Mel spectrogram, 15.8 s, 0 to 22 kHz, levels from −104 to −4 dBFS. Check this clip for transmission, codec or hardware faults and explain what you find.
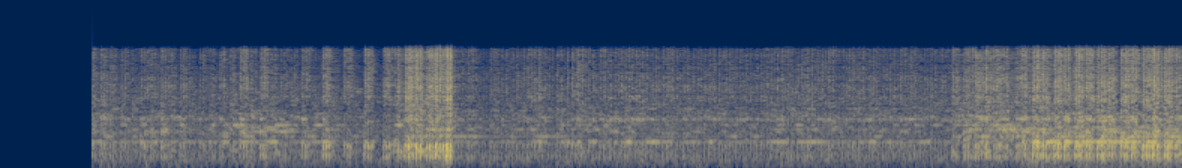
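Three faults are audible: a speech-style noise suppressor acting on the whole clip, a late start, and three places where that suppressor pulls sound down harder. The band stops at 8 kHz, as expected from the Opus call path.

Noise suppressor applied to music or sounds: throughout, a suppressor built for speech treats sustained tones and decays as noise, so level swings by around 10 dB. Onsets survive while held parts sink and pump. Unlike a compressor, the dips follow steadiness, not loudness.

Cut-off start: the audio is digital silence until 1.23 s, then enters abruptly mid-sound because capture began late. There is no attack or fade-in. A fade-in would rise gradually from low level, but here the sound appears at full level out of nothing.

Sound cut by the noise suppressor: at 1.55 to 1.88 s, 2.51 to 2.77 s and 6.39 to 6.88 s, the suppressor classed the material as noise and dropped it by about 5 dB. 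A dropout would leave silence or a gap, but here the sound dips and thins without breaking.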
